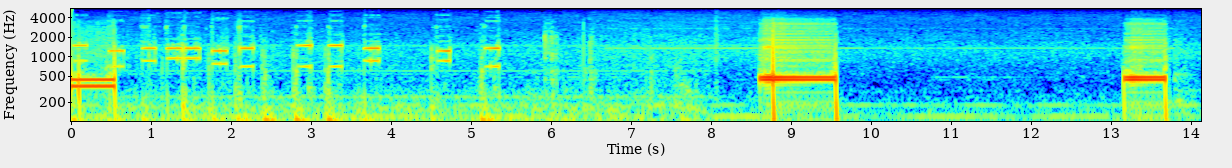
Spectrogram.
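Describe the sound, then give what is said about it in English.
A steady dial tone gives way to a quick run of about a dozen touch-tone beeps as a toll-free ICUSA customer service number is dialed, then two long ringback tones separated by a pause of line hiss, all clear. “Let's give that a try. Dial phone.”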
